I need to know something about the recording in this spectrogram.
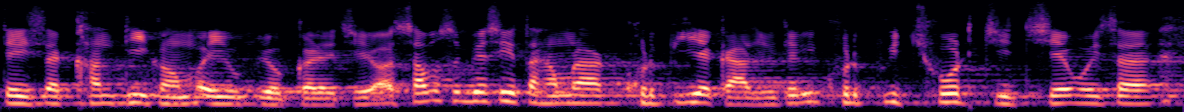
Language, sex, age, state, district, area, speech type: Maithili, male, 30-45, Bihar, Madhubani, urban, spontaneous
